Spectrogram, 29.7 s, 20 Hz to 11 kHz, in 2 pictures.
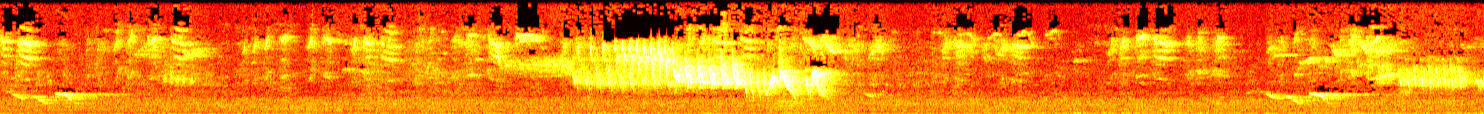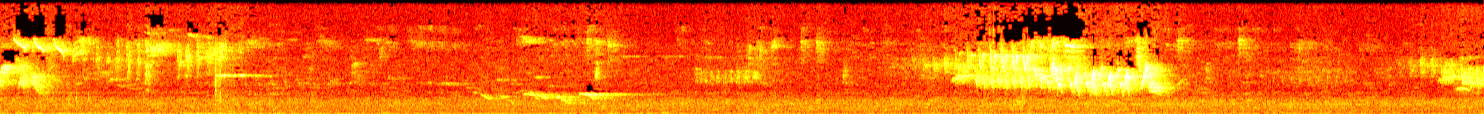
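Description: Birds calling: three loud, rapidly trilling bursts of a few seconds each, about 6, 14 and 25 seconds in, with a few short falling chirps between them over a faint low rumble.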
